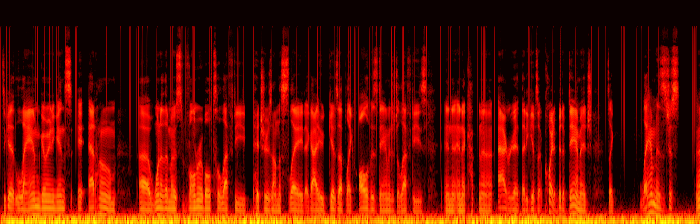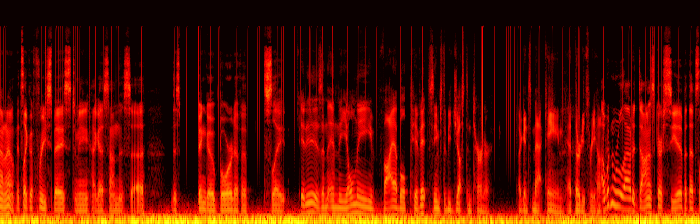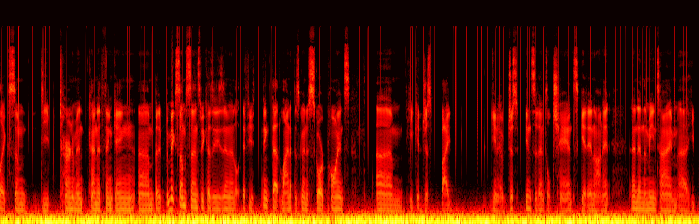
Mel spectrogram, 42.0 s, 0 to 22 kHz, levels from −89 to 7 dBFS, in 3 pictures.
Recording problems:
low rumble; noticeable; throughout; 15 dB below the speech
crackle, like an old record; noticeable; 15 dB below the speech

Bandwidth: 14.5 kHz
